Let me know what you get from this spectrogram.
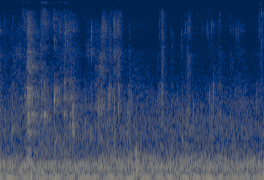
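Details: First taste of bee larvae for Pit Bulls: moist, squishy chewing with rapid small crunches, steady low hum underneath.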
